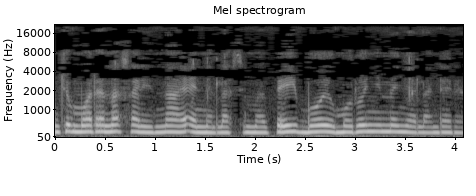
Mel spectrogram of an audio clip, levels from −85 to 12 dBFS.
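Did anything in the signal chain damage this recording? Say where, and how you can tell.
Yes. WMA compression damage runs through the whole speech clip, likely from the codec stage. It rings and washes, with hiss breathing alongside the signal and weak detail gone. Damage this heavy fits about 32 kbps, where long transform blocks smear quantisation noise over tens of milliseconds.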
